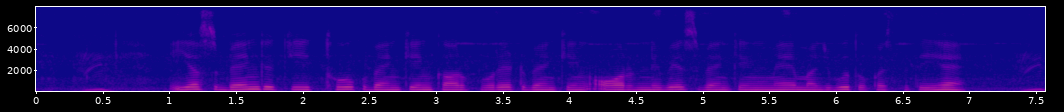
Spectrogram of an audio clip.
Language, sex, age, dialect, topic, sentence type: Hindi, female, 18-24, Kanauji Braj Bhasha, banking, statement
